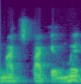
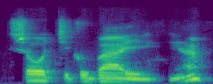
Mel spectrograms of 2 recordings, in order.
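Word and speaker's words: 松竹梅: ada ada matsutake Umi tapi kan bacanya bukan maxtack ilmu tapi shochikubai shochikubai kemudian ada W nachster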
